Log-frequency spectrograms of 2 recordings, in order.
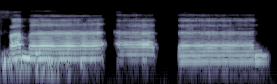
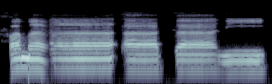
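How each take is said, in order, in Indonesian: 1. Kata ini berakhir tanpa bunyi 'i'. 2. Kata ini berakhir dengan bunyi 'i'. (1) "ketika dibuang" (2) "jika masih ada ya-nya"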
